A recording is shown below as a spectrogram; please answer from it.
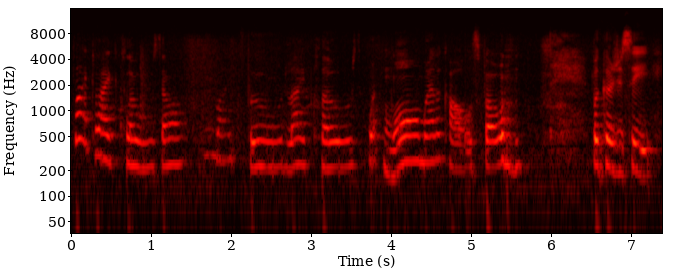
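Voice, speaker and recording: A woman's voice: a little high, slow pace, warm tone, highs cut off, slight background noise. An actress playing a middle-aged faded Southern belle mother, genteel and nostalgic, chattering with a Southern accent and theatrical laughs. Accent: American Southern. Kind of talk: stage play acting.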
